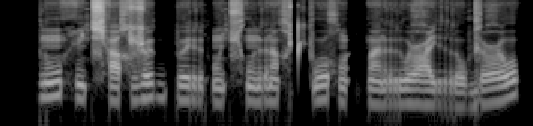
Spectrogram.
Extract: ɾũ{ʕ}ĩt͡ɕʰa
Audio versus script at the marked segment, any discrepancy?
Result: yes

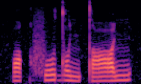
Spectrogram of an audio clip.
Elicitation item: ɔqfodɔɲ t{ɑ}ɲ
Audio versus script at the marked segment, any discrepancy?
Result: no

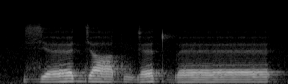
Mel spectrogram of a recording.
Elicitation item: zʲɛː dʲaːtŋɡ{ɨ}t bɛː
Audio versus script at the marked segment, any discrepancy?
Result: yes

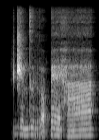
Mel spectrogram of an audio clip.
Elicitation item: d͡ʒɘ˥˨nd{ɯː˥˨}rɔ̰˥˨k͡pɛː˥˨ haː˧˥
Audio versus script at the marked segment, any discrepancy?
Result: yes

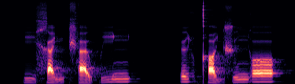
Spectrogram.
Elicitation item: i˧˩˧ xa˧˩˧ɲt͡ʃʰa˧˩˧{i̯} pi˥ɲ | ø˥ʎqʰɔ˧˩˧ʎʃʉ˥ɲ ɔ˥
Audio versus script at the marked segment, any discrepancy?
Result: yes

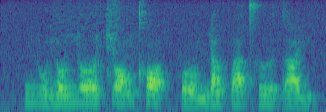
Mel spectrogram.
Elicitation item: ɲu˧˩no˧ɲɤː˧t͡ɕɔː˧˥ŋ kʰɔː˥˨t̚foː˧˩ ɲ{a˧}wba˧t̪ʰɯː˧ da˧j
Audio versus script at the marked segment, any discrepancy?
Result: no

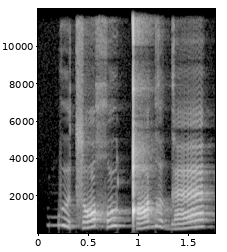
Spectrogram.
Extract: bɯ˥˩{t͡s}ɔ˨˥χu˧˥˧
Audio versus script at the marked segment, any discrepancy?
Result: no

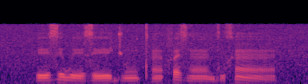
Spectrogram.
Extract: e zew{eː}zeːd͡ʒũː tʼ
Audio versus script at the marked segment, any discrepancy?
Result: no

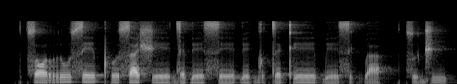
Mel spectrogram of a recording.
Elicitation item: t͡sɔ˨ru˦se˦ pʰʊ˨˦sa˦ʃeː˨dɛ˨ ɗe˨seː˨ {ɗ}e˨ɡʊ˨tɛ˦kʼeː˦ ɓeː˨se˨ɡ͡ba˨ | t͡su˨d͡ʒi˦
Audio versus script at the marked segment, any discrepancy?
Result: no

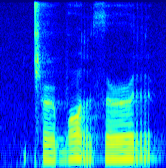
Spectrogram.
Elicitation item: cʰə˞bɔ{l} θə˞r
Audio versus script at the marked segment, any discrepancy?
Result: yes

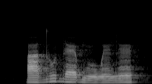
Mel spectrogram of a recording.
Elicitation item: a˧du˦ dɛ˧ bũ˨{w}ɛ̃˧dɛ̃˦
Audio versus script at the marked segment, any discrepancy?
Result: no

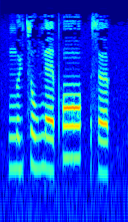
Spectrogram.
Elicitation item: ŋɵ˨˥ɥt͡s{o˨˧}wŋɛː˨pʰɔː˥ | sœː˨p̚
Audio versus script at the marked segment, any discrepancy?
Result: no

